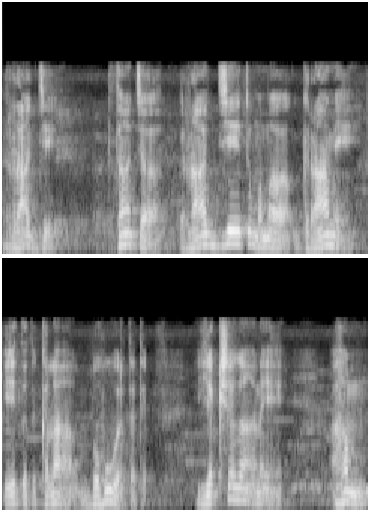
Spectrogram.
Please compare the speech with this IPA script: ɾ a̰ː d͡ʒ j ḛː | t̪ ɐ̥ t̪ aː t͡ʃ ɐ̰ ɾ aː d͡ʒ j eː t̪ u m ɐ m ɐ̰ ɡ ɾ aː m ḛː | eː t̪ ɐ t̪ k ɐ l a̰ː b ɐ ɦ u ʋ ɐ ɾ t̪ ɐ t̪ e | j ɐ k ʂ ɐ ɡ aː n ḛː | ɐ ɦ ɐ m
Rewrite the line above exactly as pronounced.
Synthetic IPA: ɾ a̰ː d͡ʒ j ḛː | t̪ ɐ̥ t̪ʰ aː t͡ʃ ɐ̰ ɾ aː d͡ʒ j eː t̪ u m ɐ m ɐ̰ ɡ ɾ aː m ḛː | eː t̪ ɐ t̪ k ɐ l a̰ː b ɐ ɦ u ʋ ɐ ɾ t̪ ɐ t̪ e | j ɐ k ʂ ɐ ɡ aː n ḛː | ɐ ɦ ɐ m

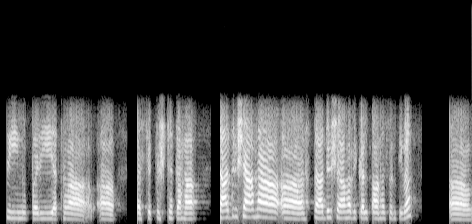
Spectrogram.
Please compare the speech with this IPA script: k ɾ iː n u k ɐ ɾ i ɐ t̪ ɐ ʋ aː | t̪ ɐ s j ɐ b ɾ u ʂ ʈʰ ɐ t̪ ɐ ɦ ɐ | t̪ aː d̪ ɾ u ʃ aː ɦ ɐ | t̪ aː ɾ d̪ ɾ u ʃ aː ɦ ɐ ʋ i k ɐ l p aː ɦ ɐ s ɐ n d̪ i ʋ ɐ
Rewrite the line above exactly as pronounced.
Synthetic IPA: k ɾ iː n u p ɐ ɾ i ɐ t̪ʰ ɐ ʋ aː | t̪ ɐ s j ɐ p ɾ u ʂ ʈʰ ɐ t̪ ɐ ɦ ɐ | t̪ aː d̪ ɾ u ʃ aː ɦ ɐ | t̪ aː d̪ ɾ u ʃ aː ɦ ɐ ʋ i k ɐ l p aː ɦ ɐ s ɐ n t̪ i ʋ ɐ

